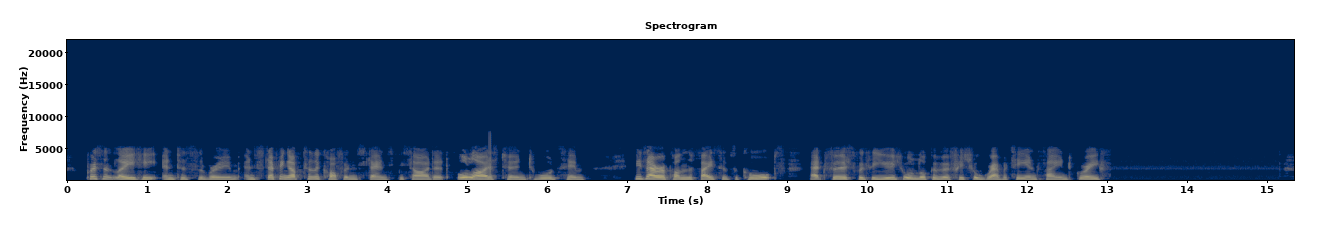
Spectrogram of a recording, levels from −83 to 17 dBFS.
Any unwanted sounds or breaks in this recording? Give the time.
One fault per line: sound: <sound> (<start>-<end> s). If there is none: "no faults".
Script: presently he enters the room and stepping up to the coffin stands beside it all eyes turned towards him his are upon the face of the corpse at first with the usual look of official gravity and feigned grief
no faults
